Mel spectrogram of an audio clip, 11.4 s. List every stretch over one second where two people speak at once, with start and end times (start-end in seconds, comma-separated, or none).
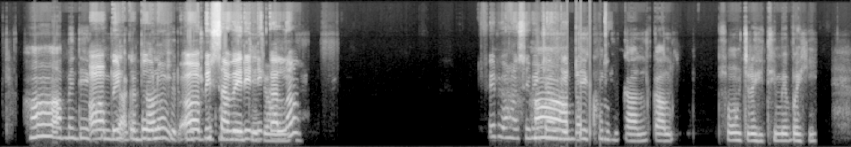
1.8-4.0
